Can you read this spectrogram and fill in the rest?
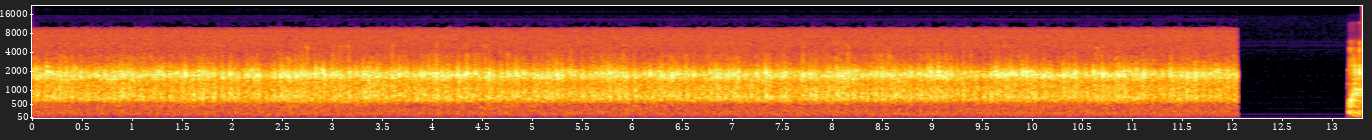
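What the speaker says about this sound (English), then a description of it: "That was the wood frog." A dense, continuous chorus of wood frogs gives their duck-like quacking advertisement call, rapid overlapping croaks holding steady and fairly loud before cutting to silence near the end.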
